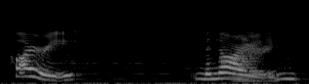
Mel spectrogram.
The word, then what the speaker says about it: Kari Minari: My name is Kari Minari. Minari. Yeah, Yes. it rhymes.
